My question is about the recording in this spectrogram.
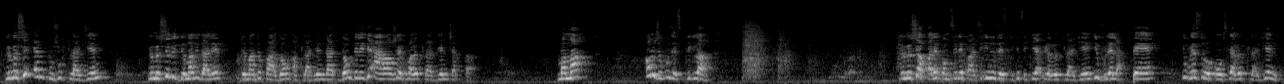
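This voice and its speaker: A woman's voice: high-pitched, very fast, long pauses, darkish tone, dull audio, slight background noise. A woman delivering a heated, confrontational social media rant, repeating her points and laughing mockingly.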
